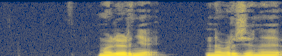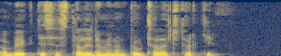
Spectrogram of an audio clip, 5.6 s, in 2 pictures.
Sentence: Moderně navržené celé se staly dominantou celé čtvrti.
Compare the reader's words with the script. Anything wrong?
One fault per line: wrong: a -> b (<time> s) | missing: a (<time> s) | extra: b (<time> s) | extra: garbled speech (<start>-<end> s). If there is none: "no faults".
wrong: celé -> objekty (2.8 s)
